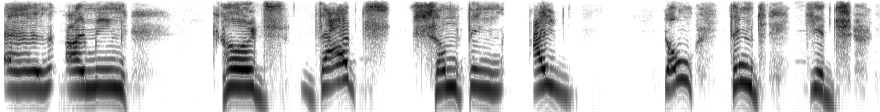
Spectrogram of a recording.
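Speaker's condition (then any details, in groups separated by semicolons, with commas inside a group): Cerebral palsy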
